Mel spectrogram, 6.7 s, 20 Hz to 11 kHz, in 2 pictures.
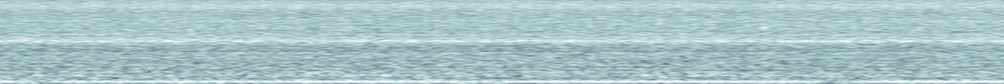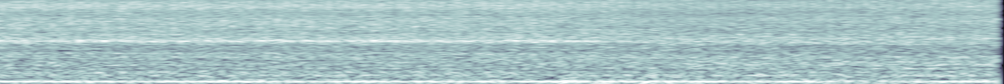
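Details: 2004 Ford Explorer engine running: steady hum with unevenness under a loud hiss, rough idle; worn spark plug wires, possibly bad alternator/voltage regulator or diodes suspected, cause not confirmed.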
